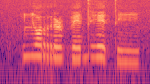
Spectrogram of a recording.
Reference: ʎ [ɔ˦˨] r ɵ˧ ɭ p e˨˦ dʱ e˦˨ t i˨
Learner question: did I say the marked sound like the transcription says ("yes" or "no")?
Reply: no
